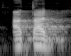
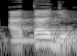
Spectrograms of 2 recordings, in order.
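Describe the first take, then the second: First: The final j stops flat without release. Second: The final j ends with a bouncing release. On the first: The speaker calls it wrong. "tidak sekedar ataj ataj ya" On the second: The speaker calls it right. "ini mantul"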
